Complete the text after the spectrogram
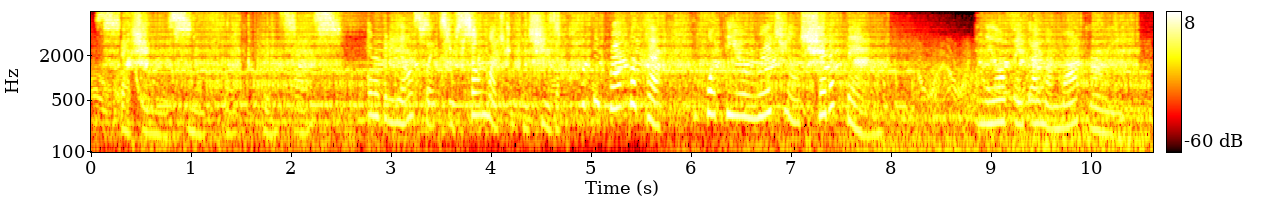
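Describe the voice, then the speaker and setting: A woman's voice: a little high, big pitch swings, normal speed, very noisy. A woman voicing a flirty, menacing female animatronic fox in an audio roleplay, playful, coy and teasing. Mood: pouty, clingy. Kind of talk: audio roleplay addressed to the listener. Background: music.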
